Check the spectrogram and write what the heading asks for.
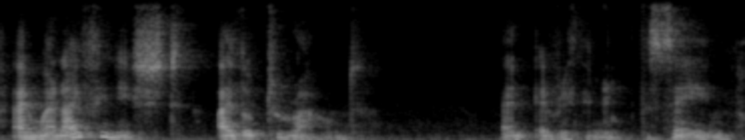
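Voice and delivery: low, very soft letdown; deflated. Acted. Wife finds all her cleaning changed nothing, deflated. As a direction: let the voice sink away, defeated.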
